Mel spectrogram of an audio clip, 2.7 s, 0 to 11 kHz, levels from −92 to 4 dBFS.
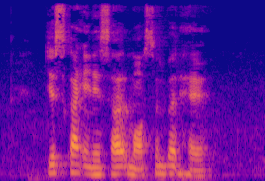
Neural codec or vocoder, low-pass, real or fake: codec, 16 kHz in and 24 kHz out, 2.2 kbps, FireRedTTS-2 codec; 9.9 kHz; fake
